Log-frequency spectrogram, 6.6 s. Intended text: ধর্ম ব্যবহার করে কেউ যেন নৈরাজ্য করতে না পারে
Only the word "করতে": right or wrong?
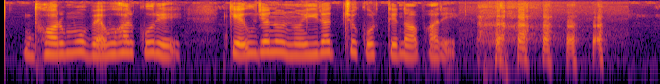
right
